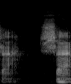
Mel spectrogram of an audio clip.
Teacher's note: Sha Sha as in ship this is voiceless means that when we producing this sound we perceive less vibration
